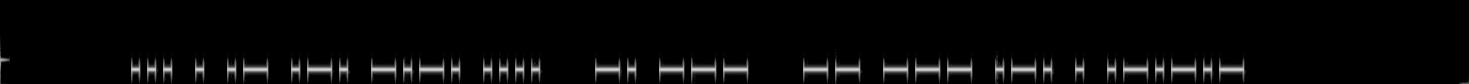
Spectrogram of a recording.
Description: Morse code, heard as a keyed tone, about 15 wpm, 700 Hz. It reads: SEARCH NO MORE.
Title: Sentences from Top 1000 Words - Review Part 5 - 15wpm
